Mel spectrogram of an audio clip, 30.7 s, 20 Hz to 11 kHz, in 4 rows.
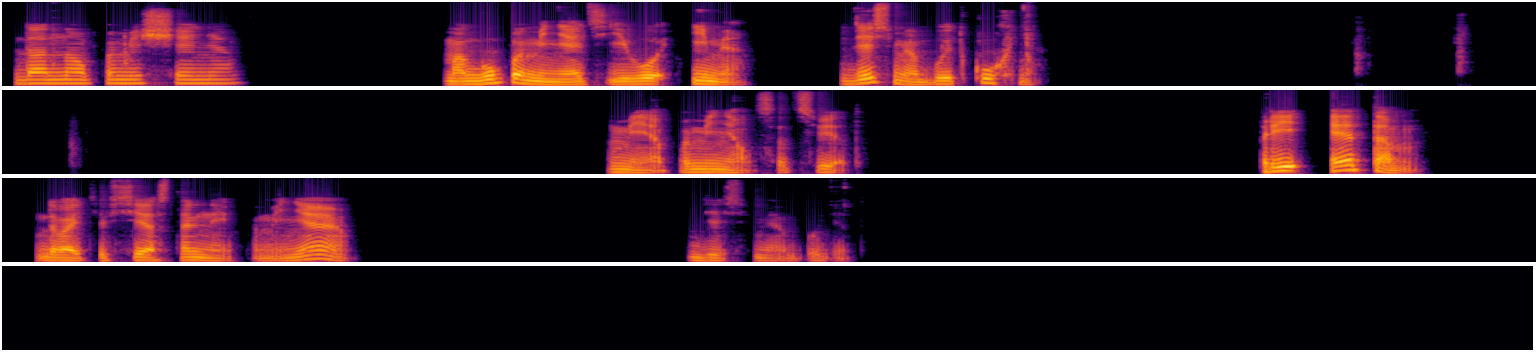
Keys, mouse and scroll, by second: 1.2 click, 9.5 click, 17.4 click, 19.4 click, 20.1 click, 21.3 click, 23.4 click, 24.2 click, 25.9 click, 28.1 click, 28.9 click, 30.2 click.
